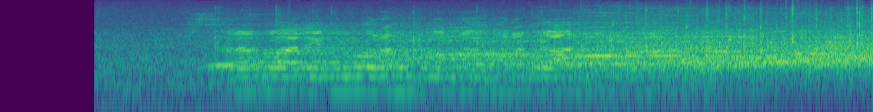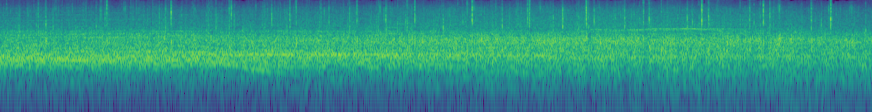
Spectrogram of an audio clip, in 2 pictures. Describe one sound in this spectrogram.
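A crowd sings together over loudspeakers in a large echoing arena.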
